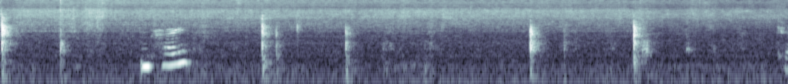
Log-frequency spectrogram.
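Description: Ground beef frying in a pan for stuffed green peppers and zucchini, a steady soft sizzle under occasional stirring clatter and scrapes, with a brief spoken word.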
